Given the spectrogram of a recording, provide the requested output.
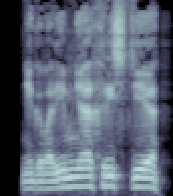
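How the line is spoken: Angry, curt. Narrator (Russian): сердито бросил Олаф

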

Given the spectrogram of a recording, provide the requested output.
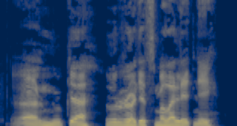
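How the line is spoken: Nasty drawl through teeth, big man. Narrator (Russian): Мерзко процедил здоровяк, растягивая слова

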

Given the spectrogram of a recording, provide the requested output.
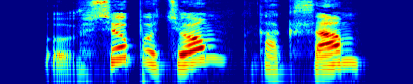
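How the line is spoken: Unexpectedly deep bass voice. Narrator (Russian): та отозвалась неожиданным басом

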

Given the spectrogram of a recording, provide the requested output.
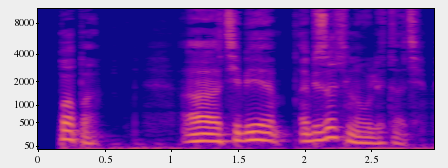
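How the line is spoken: Plain question. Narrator (Russian): спросил Фили

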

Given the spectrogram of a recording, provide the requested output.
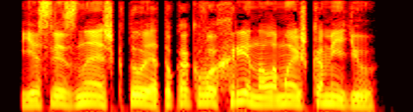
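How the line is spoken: Growled. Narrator (Russian): рыкнул он

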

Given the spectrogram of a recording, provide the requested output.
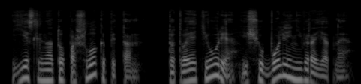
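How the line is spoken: Plain. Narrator (Russian): сказала Джанет

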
